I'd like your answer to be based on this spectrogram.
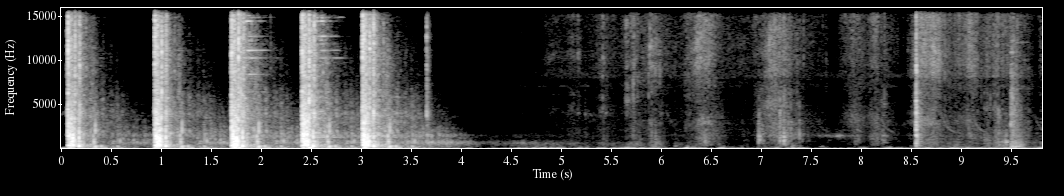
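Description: Five sharp handgun shots ring out in quick succession at an outdoor shooting range, loud and close, followed by quieter shuffling and faint background noise with one more distant report near the end.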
